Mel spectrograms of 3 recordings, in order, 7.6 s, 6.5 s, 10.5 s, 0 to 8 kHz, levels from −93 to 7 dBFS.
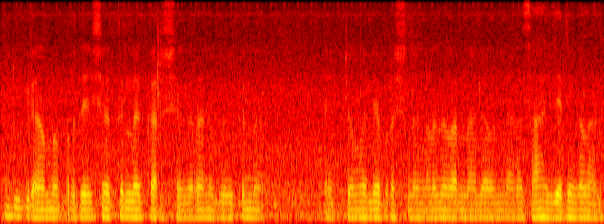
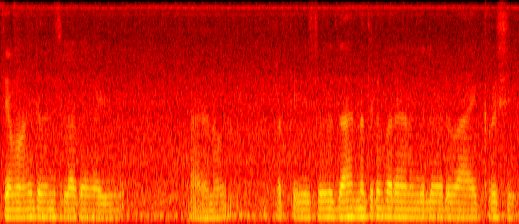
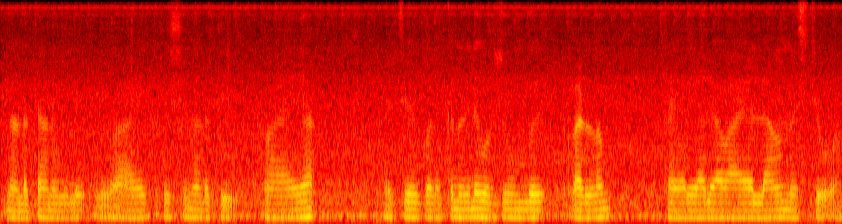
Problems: constant background noise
